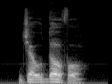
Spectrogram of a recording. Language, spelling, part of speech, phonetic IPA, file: Polish, Działdowo, proper noun, [d͡ʑawˈdɔvɔ], Pl-Działdowo.ogg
